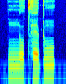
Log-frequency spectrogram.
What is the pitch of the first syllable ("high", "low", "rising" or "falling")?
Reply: low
